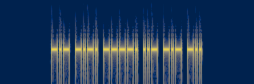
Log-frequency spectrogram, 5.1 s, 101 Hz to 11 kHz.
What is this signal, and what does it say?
Morse code, heard as a keyed tone, about 30 wpm, 700 Hz. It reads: KC9UKD
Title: USA Call Signs - 4x Character Spacing - 30wpm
